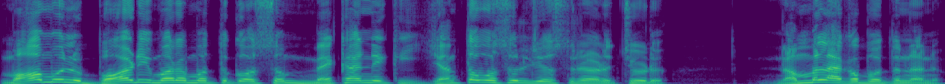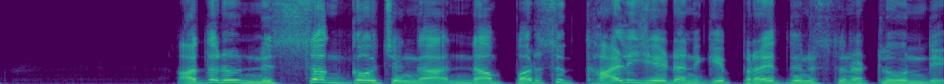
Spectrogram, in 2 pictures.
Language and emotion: Telugu, angry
